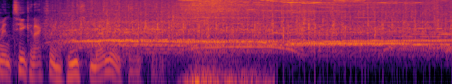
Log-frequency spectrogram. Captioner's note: audience cheers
